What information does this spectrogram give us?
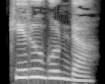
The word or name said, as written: ಕರಿಗಿಡ್ಡ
